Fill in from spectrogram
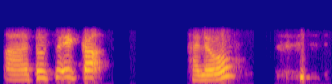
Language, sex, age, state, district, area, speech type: Dogri, female, 30-45, Jammu and Kashmir, Udhampur, urban, conversation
